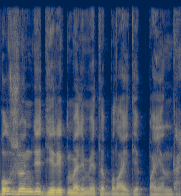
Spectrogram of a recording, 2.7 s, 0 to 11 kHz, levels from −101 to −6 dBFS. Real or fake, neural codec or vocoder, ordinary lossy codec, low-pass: real; none; none; none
